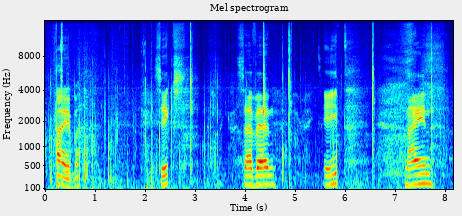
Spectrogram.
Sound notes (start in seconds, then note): 4.2 trekking pole thumping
